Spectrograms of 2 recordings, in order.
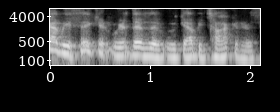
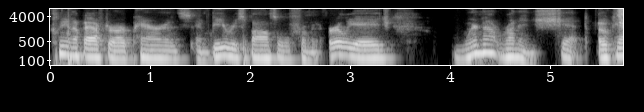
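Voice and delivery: usual speaking voice

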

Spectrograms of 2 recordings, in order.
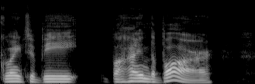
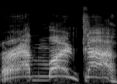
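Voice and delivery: very loud shouting, much higher pitch. Retelling calling down the theater hallway to the stage, the speaker retells a loudest-voice shout. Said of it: "in my best, loudest voice".

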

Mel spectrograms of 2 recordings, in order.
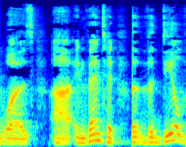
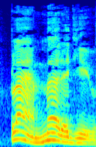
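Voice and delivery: in an English accent; 2 semitones higher than usual. Acting out a line as Rocket: English-accent Rocket voice. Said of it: "English, uh, accent Rocket saying".

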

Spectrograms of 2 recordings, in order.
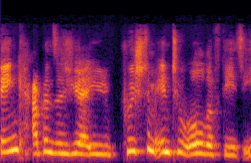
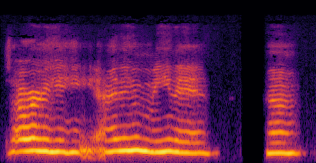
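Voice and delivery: muttering under the breath. Suggesting what a character could say in response to chat, muttering under his breath. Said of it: "he can just mutter under his breath".

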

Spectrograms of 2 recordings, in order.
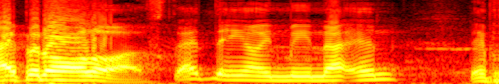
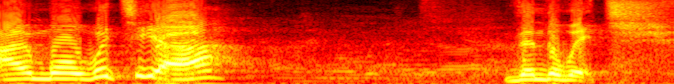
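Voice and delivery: imitated Nigerian accent; 4 semitones higher than usual. Leading the audience to repeat a quote together, in a Nigerian accent. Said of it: "Use your Nigerian accent".

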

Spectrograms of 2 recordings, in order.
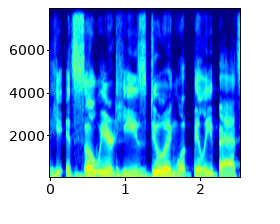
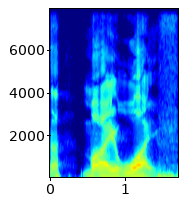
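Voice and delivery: bad, rough put-on comedy character voice; 4 dB louder than usual. Showing how to be Borat: Borat voice. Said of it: "to be Borat".

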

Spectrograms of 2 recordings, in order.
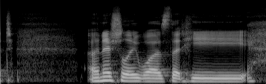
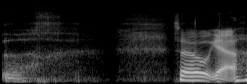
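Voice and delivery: reluctant, joyless, glum, unenthusiastic groan. Asked to report on the event just attended: glum, unenthusiastic. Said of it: "Don't sound so happy".

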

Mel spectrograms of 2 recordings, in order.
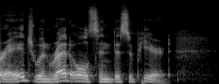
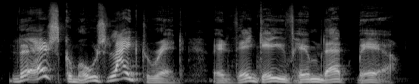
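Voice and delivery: put-on deep, elderly old grandfather voice; 4 semitones lower than usual. Redoing a narrated line after a failed first try, in a grandfather voice. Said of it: "that's not a grandfather voice at all".

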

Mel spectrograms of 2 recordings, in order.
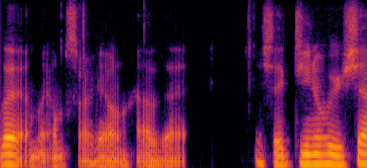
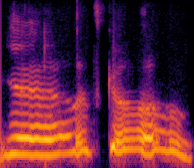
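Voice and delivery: put-on, very high, loud, hyped group screaming; 6 dB louder than usual. Retelling a ride as the theme kicked in: imitating a group screaming. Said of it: "we started screaming".

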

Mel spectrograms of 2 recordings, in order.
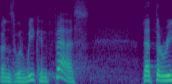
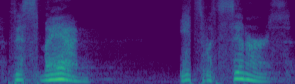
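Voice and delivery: sneering, superior, snide, condescending soft whisper; 5 dB quieter than usual. Quoting the Pharisees and scribes about Jesus, in a mock snide, condescending whisper. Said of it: "whispered, snidely, condescendingly".

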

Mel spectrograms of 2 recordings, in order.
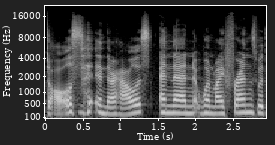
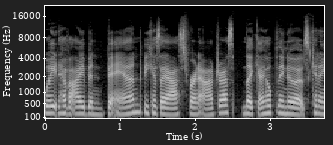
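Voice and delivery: ordinary delivery

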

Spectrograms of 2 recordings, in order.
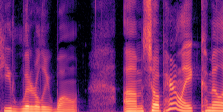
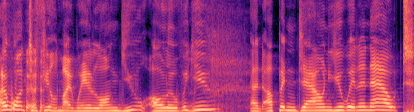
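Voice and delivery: put-on leering old British man voice, high and loud; 5 semitones higher, 6 dB louder than usual. Acting out a conversation, playing a horny old British man. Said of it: "imagine I'm like a horny old British man".

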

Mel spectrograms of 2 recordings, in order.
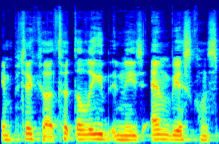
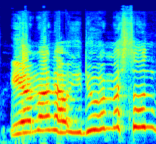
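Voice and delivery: shrill, booming, loud, high-pitched Geordie accent; 9 dB louder than usual. Asked to do it once more, speaker performs again in a geordie accent. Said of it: "this is Geordie".

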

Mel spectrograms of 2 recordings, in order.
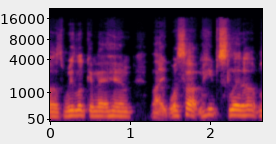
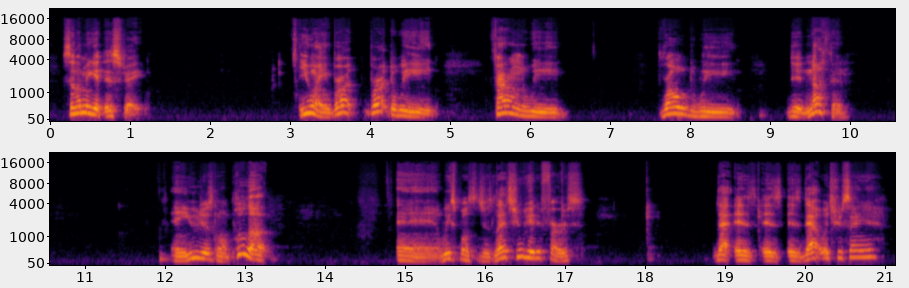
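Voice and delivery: ordinary talk

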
